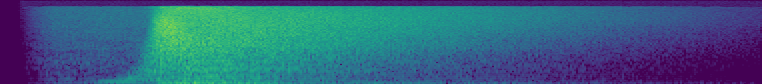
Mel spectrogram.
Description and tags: A swift swooshy sound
